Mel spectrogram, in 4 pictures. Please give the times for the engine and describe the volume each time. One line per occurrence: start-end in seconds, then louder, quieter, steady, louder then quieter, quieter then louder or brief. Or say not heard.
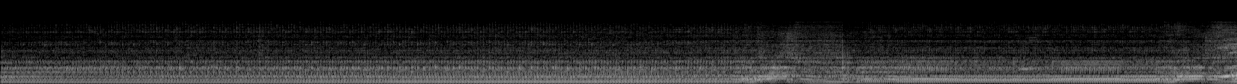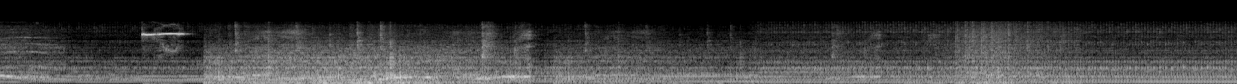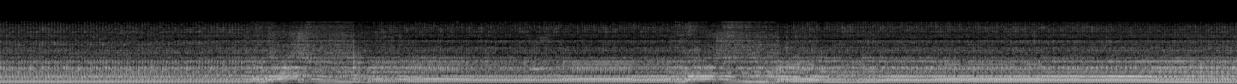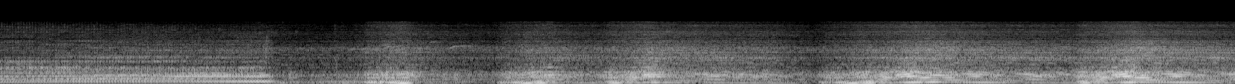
0.0-49.4 louder.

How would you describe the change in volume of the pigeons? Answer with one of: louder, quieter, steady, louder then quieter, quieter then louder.
quieter then louder.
